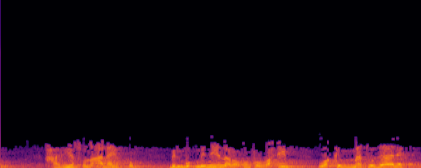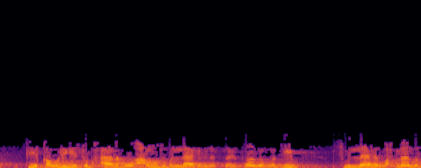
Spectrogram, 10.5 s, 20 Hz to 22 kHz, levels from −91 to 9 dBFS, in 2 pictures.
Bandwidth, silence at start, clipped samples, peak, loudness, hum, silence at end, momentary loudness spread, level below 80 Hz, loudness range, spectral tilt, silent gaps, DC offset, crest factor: 3.9 kHz; 0 s; under 0.1%; -4 dBFS; -18 LUFS; none; 0 s; 12 LU; -52 dBFS; 1 LU; -12.5 dB/octave; none; under 0.1%; 14 dB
